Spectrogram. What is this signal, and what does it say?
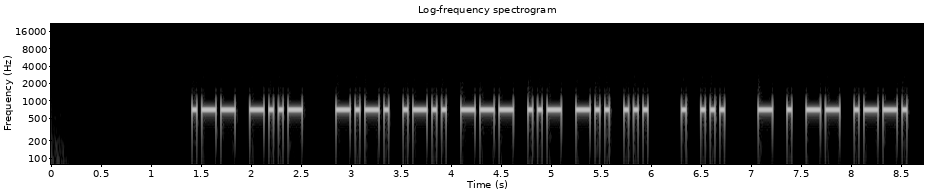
Morse code, heard as a keyed tone, about 25 wpm, 700 Hz. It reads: WX CLOUDS ES TEMP
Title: Practice QSO - Exchange 2 - Info - 25wpm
